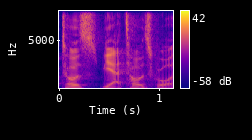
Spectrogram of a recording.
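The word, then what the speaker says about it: Toedscool: Toadscroll is how you say it.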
